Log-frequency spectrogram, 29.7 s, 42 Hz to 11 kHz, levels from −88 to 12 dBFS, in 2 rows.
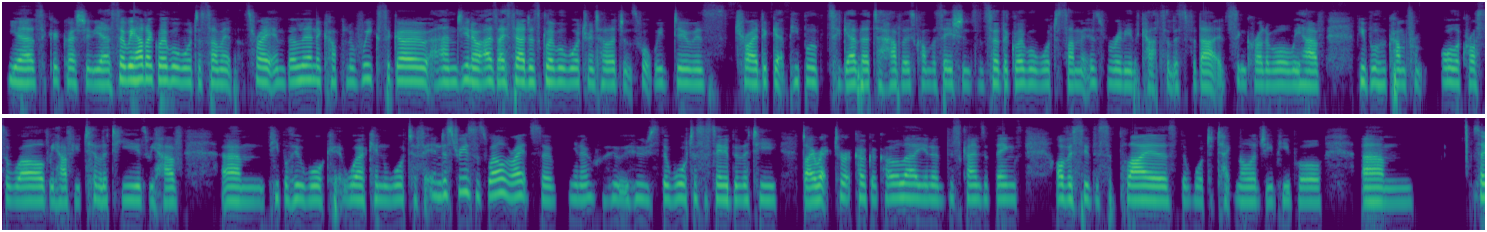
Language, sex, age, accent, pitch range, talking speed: English, female, 20-39, British, 185-210 Hz, 230 wpm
